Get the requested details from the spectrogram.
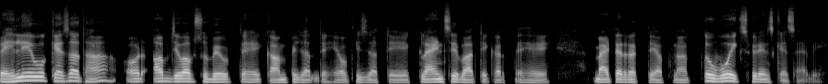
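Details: Adult male speaker; normal speech.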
